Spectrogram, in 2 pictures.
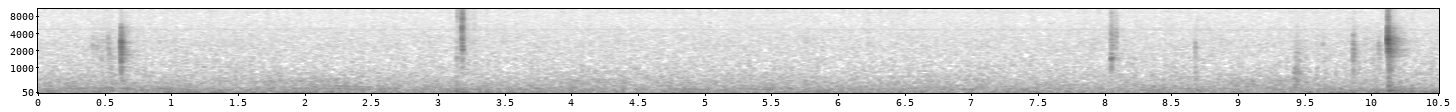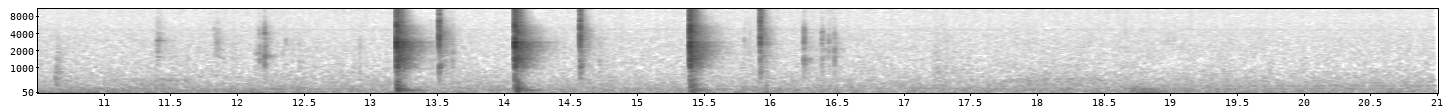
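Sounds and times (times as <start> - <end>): hard objects clicking: 13.2 - 14.8, 15.4 - 16.6.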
